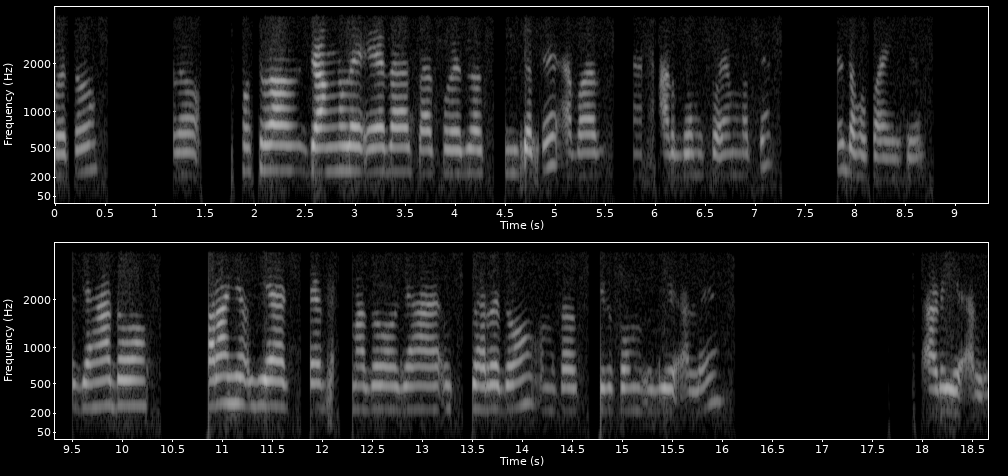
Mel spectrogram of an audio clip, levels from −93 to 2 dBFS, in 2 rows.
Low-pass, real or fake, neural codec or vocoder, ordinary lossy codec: 3.6 kHz; real; none; none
